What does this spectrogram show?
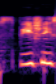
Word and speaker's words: species: So species, again, is always written and pronounced in plural form, always with an S, even if you're referring to one group.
